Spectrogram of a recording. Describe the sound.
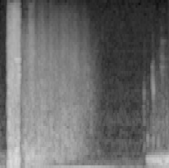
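A missile launch in an artillery-style video game: a sharp, loud blast that trails off into a fading whoosh over about a second, then another burst of noise near the end.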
